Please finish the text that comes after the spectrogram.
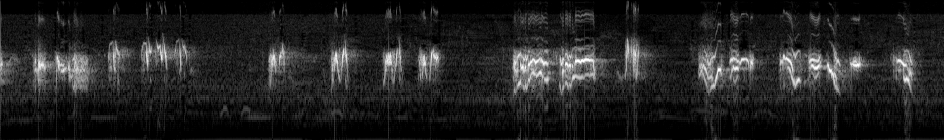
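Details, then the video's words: Crissal thrasher (Toxostoma crissale) sings a string of brief varied phrases, clipped chirps and burry warbles, each separated by short gaps, the pattern shifting from phrase to phrase. "Crissal Thrasher bird song.(Toxostoma crissale)."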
